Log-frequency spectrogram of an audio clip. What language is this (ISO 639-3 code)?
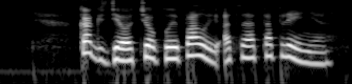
rus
